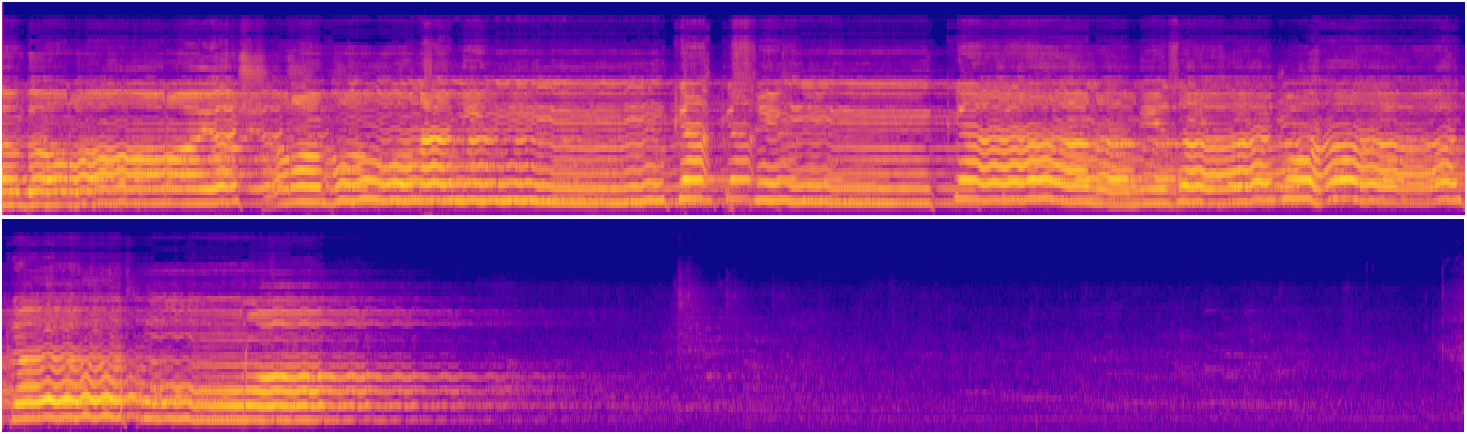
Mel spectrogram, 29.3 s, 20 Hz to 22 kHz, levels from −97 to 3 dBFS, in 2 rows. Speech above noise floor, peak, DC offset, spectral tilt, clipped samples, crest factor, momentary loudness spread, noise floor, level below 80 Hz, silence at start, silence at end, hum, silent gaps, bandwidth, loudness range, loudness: 50 dB; 0 dBFS; under 0.1%; -2.5 dB/octave; under 0.1%; 14 dB; 10 LU; -62 dBFS; -74 dBFS; 0 s; 10.15 s; none; none; 10.5 kHz; 5 LU; -13 LUFS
